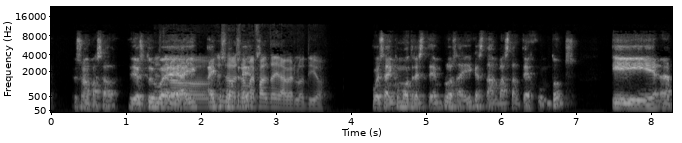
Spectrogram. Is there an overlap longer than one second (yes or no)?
yes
